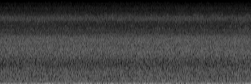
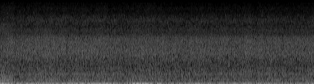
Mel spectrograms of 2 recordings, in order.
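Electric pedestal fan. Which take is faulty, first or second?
first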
